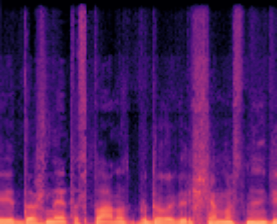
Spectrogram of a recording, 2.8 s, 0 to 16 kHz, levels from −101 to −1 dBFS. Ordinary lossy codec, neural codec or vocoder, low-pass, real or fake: Opus, 16 kbps; codec, 44.1 kHz, 7.8 kbps, Pupu-Codec; 14.4 kHz; fake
